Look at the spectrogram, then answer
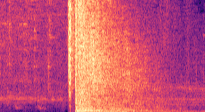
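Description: A single pistol shot fired in the Napoleonic-era battle game Mount & Blade: Napoleonic Wars, a sudden sharp crack with a booming tail that rings out for about a second, loud and close, with no talk over it.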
